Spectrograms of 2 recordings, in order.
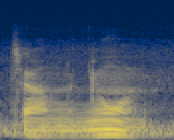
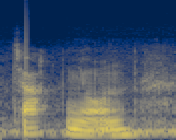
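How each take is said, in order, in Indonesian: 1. Konsonan sebelum nyon adalah bunyi ng. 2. Konsonan sebelum nyon adalah bunyi k. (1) "tapi dibaca itu jangnyon" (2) "tulisannya jaknyon"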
